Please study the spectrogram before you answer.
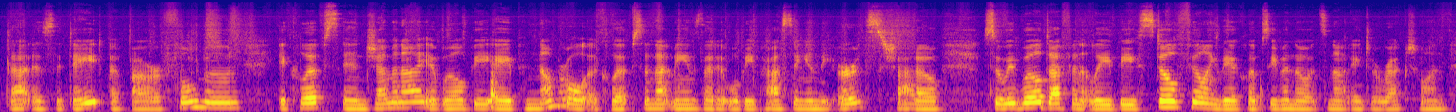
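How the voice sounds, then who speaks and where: A woman with a deep, slightly hoarse voice, talking casually as the host of a tarot and astrology reading. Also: normal speed, darkish tone, a little hiss or hum, rough recording. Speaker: tarot reader and channel host.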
